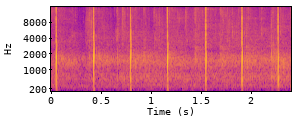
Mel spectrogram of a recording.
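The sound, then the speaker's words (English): An audience claps in unison for God's word, seven sharp, even claps at a steady, brisk rhythm, with no talking over them. “I think we should clap for God's words.”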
